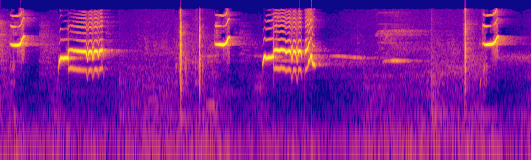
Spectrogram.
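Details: White-rumped shama singing aggressively to provoke other birds: high whistled notes and rich, warbling phrases in short bursts, separated by quiet gaps with a soft drawn-out note and occasional clicks.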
